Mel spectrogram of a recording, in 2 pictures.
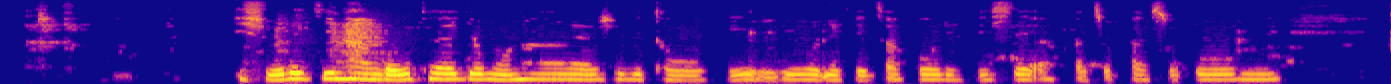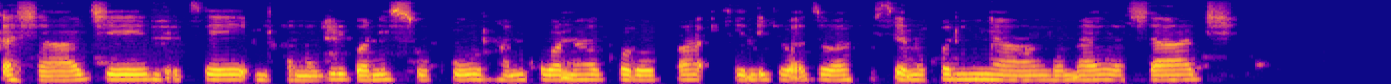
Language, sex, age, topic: Rundi, female, 25-35, education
